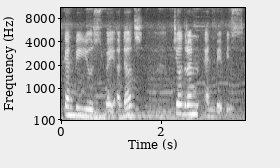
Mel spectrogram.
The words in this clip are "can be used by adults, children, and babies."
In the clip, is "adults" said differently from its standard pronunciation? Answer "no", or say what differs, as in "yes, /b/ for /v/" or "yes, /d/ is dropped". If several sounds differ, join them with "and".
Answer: no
